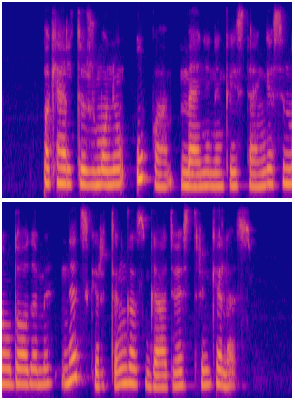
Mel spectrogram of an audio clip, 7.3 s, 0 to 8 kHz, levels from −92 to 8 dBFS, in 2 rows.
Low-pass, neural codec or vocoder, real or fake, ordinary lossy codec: 7.2 kHz; none; real; Opus, 24 kbps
